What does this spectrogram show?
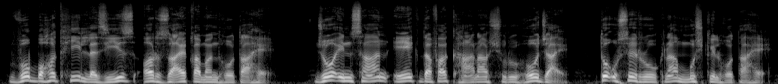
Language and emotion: Urdu, neutral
